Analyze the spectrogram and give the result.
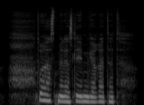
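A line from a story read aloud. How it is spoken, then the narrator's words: Murmured. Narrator (German): murmelte ich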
